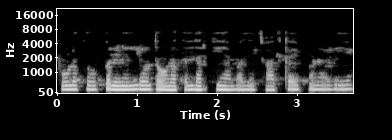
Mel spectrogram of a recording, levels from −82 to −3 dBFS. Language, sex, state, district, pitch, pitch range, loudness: Rajasthani, male, Rajasthan, Nagaur, 185 Hz, 175-185 Hz, -18 LUFS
